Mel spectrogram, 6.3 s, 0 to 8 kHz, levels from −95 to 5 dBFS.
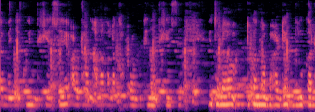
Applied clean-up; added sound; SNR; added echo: classical method WPE with log-MMSE.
